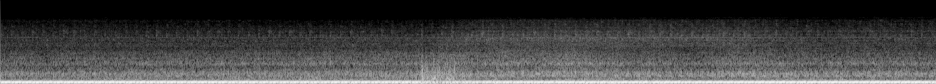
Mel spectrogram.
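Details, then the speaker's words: 1991 Ford Bronco 351W V8 after Bar's Leaks head gasket sealer and coolant top-up; deep steady idle, no miss or knock, no smoke or antifreeze smell: normal idle. "We started this Bronco up again after checking all the fluids. It runs. There's no smoke. There's no excess of this or that."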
